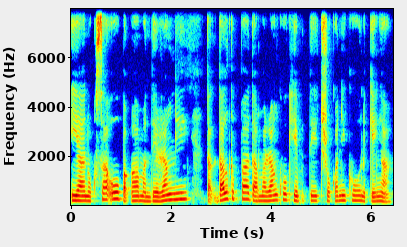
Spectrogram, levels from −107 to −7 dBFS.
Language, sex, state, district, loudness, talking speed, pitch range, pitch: Garo, female, Meghalaya, West Garo Hills, -20 LUFS, 85 wpm, 190-235 Hz, 200 Hz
